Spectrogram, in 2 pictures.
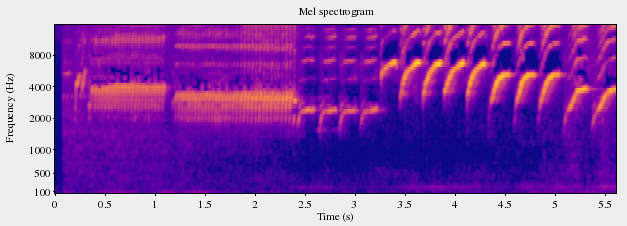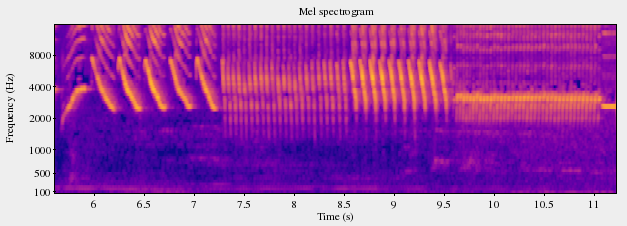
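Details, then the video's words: Canary singing practice: steady buzzy tones, then a long series of sweeping downward whistles at an even pace, a rolling high trill, and a closing sustained reedy note, with a faint low hum behind. "Canary singing practice! The best canary sounds"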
